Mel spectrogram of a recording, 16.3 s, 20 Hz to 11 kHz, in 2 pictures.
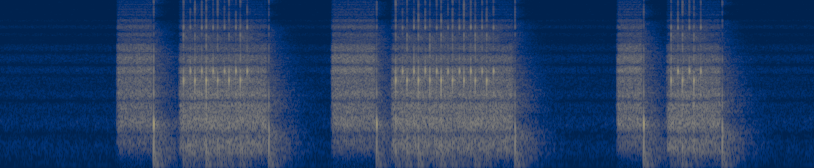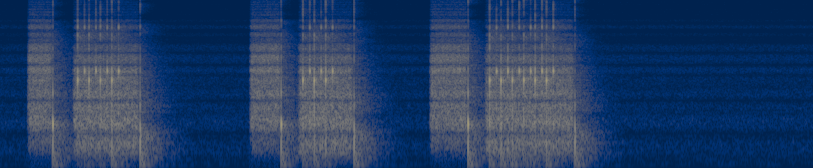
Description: Pulse dialling, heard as a rotary dial, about 9 pulses a second, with room echo. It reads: 6 9 3 4 3 6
